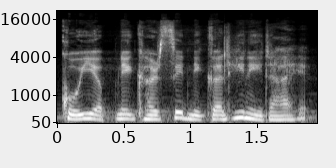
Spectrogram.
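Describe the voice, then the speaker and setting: A woman narrating a scripted dramatic story in an expressive, emphatic way. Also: sits low, moderate pace, faint music behind.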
